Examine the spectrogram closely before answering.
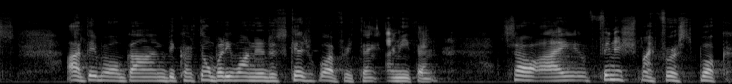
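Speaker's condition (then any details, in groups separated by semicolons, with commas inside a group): Cerebral palsy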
